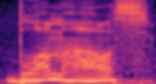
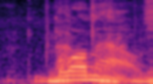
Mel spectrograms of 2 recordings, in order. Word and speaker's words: Blumhouse: Blumhouse, which is how you say that. – Blumhouse. – Yes. Okay. You say it like plum.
